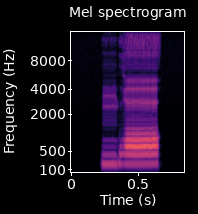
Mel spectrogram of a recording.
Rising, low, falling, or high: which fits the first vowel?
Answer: high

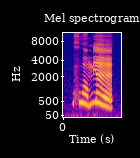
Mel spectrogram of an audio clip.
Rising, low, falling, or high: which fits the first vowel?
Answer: falling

